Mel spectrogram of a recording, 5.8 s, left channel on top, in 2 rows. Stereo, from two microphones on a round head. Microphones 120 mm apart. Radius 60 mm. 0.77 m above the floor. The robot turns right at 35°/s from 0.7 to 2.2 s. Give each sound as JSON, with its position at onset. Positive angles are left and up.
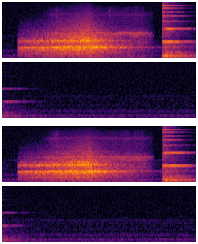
{"t": 0.2, "sound": "a whoosh", "azimuth_deg": 15, "distance_m": 0.6}
{"t": 2.4, "sound": "a guitar", "side_deg": 70, "distance_m": 1.8}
